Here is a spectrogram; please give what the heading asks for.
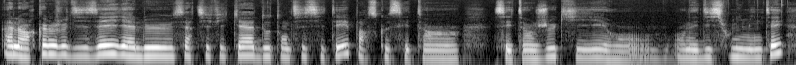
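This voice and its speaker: Soft, mellow French woman, hesitant unboxing chat. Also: on the low side, steady tone, moderate pace. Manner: hesitant, searching for words. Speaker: tarot deck reviewer. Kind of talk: casual unboxing presentation.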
